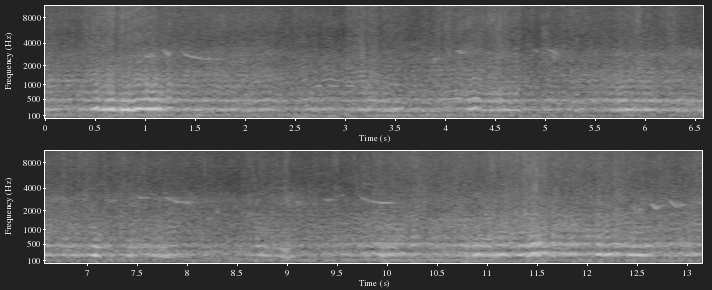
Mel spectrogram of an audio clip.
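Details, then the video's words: At a top bar hive entrance, honey bees flying out for nectar and landing make a thick layered hum, swelling loud at the start and again later as individuals pass near, with faint higher chirps. "HONEY BEES Sound Effect #MasonJar | BEES BUZZING"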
